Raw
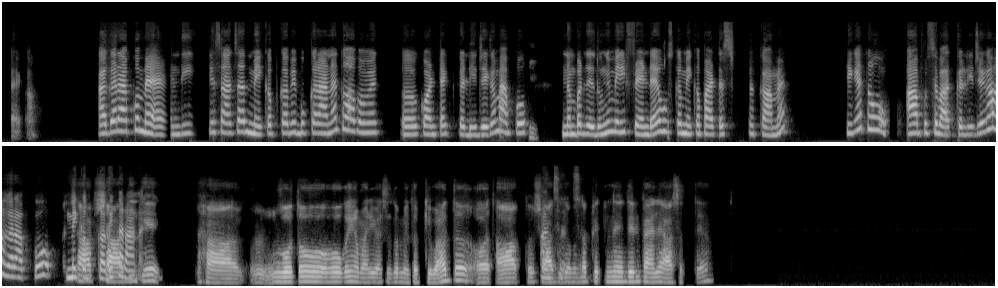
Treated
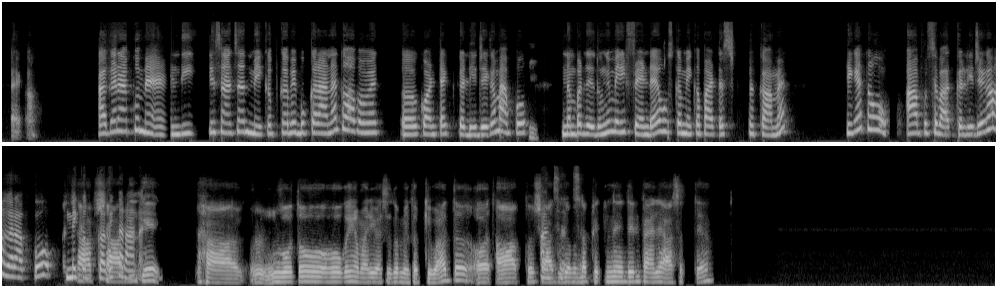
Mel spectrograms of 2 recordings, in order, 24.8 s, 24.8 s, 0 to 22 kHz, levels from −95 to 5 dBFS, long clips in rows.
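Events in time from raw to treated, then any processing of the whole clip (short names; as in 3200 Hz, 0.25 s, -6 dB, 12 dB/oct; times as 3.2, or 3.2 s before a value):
1.3–3.57 band shelf 870 Hz -12 dB
whole clip: compressor 3:1, threshold -32 dBFS; gain +6 dB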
